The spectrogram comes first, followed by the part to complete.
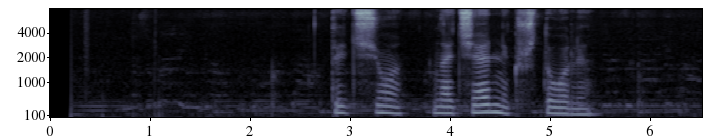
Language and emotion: Russian, angry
